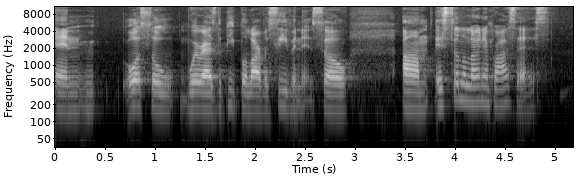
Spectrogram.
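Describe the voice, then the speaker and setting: A woman with a New York accent speaks at a moderate pace in a fairly low pitch with fairly even intonation. The recording is very clean with a silent background. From New York, the Bronx. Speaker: producer and talent manager. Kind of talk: interview.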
